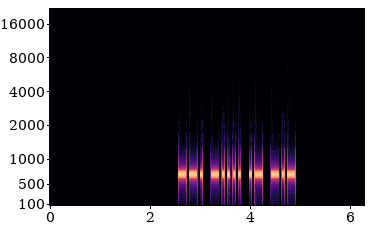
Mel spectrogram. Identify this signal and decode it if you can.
Morse code, heard as a keyed tone, about 21 wpm, 700 Hz. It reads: G6AK
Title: DXCC-100 Call Signs - 4 Characters - Repeated 3x - 22wpm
